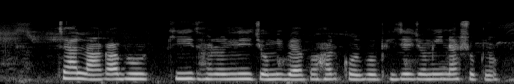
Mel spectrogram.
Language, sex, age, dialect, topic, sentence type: Bengali, female, 31-35, Rajbangshi, agriculture, question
